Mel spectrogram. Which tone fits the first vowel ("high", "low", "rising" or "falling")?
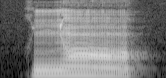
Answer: falling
